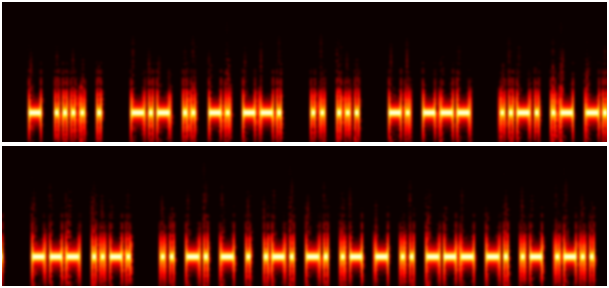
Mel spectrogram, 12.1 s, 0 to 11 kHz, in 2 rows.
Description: Morse code, heard as a keyed tone, about 28 wpm, 700 Hz. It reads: THE KING IS NO FAN OF INTERNATIONAL
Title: Sentences from Top 1000 Words - Review Part 4 - 28wpm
